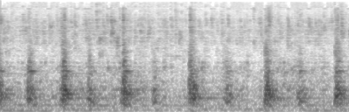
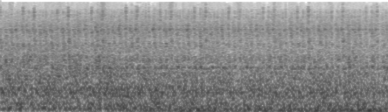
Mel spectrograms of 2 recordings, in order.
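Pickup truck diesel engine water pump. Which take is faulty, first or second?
first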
